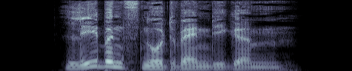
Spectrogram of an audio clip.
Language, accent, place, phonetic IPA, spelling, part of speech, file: German, Germany, Berlin, [ˈleːbn̩sˌnoːtvɛndɪɡəm], lebensnotwendigem, adjective, De-lebensnotwendigem.ogg
- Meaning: strong dative masculine/neuter singular of lebensnotwendig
